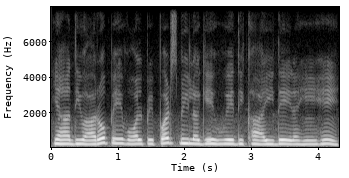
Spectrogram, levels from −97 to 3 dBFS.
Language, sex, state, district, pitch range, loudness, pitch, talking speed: Hindi, female, Rajasthan, Jaipur, 220-235 Hz, -12 LUFS, 225 Hz, 150 wpm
